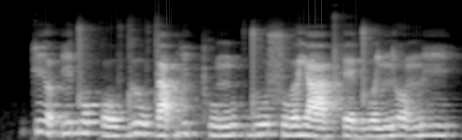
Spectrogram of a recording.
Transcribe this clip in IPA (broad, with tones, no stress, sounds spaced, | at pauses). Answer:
k i˥˨ ə̯ ʔ i˧˥ d o˥˨ k oː˩ w d ɯː˥˨ w d a˧˩ b iː˥˨ p̚ k u˩ ŋ uː˧ k̚ d uː˧ s u˩˧ ə̯ j aː˩ t̪ʰ e˩ d u˩ ə̯ ɲ ɤː˥˨ m iː˧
